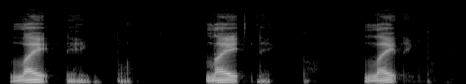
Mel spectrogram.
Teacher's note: I stress light and I just go lower and lower in pitch. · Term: compound noun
